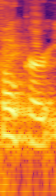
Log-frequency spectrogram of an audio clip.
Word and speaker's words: Fokker: That's why I was trying to put a long O on it so to take that away. – Fokker, yeah. Fokker. Okay, yeah. It's not as much fun as the other way to say it, but no, I think that's a...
